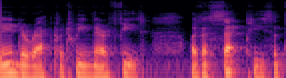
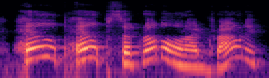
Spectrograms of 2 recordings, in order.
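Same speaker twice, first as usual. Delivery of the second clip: the queen pretending to drown to win Grummore; fake drowning; slower than usual. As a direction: overact a drowning lady.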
